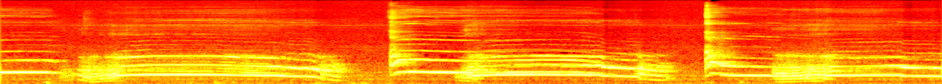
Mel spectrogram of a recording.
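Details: Sadie, a family's pet Pembroke Welsh Corgi, howling, something she normally does after someone leaves: three long wavering howls, each about three seconds, starting with a sharp onset then sliding gradually down, with a yip-like break at the start.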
